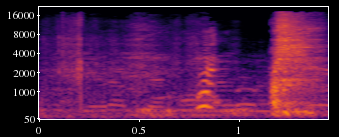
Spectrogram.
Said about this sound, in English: Oh, I hate sneezing.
